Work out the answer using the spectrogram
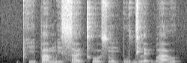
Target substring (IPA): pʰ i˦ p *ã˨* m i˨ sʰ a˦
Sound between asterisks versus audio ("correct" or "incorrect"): incorrect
